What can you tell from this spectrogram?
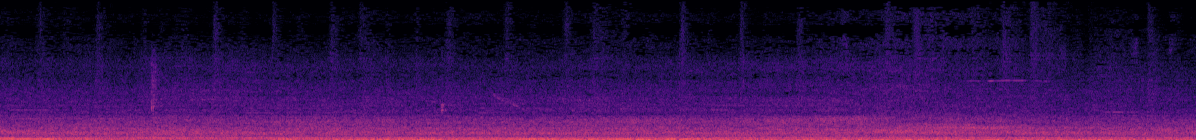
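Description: Road traffic on a wide city street: cars and other vehicles running past in a continuous wash of engine and tyre noise, with a steady low hum underneath.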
